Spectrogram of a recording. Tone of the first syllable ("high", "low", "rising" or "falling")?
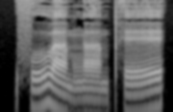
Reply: rising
